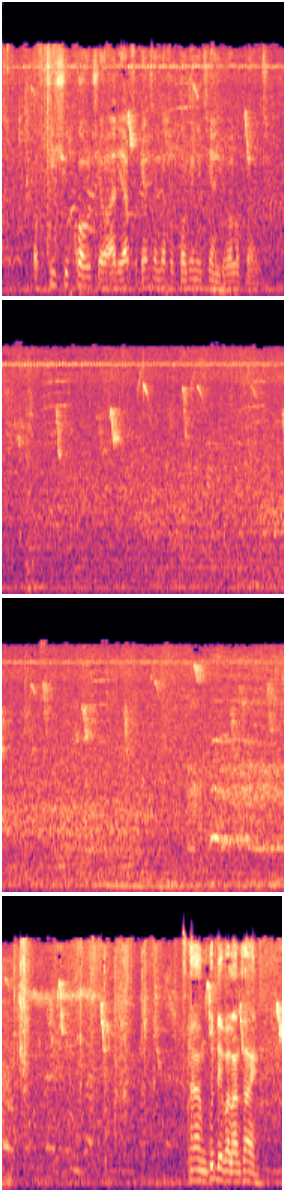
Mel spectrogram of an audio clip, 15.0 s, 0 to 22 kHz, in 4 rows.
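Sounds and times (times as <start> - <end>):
small birds chirping: 0.0 - 15.0
rooster crowing: 10.0 - 11.5.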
